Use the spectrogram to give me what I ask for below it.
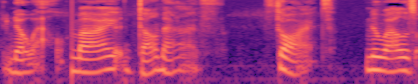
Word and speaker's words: Noel: going to be getting into is Nick and Noel's Christmas playlist by— let me tell you this right now, you guys don't crash out as I'm crashing out. I say Noel, don't say Noel.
